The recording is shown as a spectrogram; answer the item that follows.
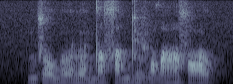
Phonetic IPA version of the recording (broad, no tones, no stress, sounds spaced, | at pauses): n z o w ʊː l ʊ n d e sˤ ɛ n d y v o ðˤ æː sˤ ʊː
